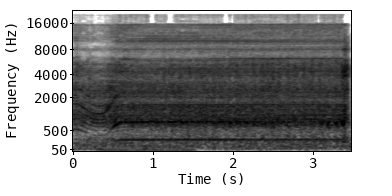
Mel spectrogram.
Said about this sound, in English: let's just give this nut a quick polish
